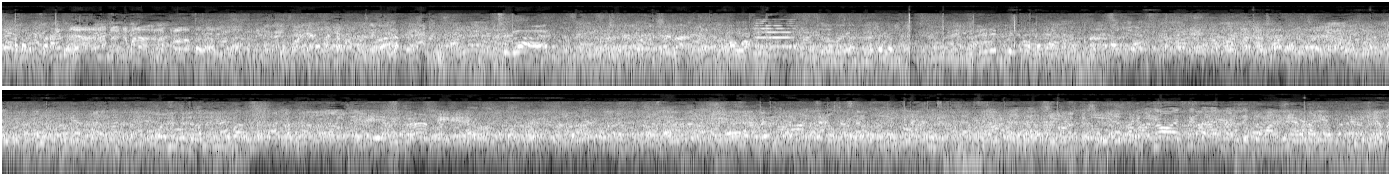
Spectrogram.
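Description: A large crowd of men and women chatters and shouts loudly outdoors.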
